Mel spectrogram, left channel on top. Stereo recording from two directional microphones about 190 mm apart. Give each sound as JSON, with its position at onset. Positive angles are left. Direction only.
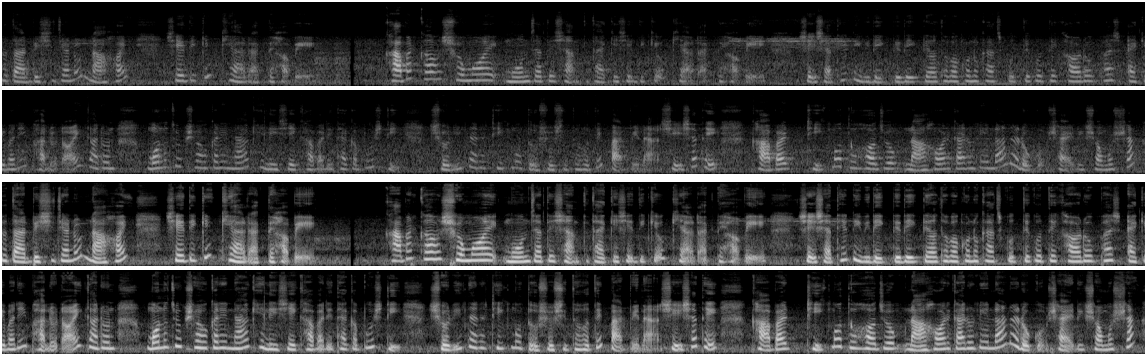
{"t": 0.1, "sound": "a woman's voice", "side_deg": -45}
{"t": 3.8, "sound": "a woman's voice", "side_deg": -20}
{"t": 4.2, "sound": "speech", "side_deg": -40}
